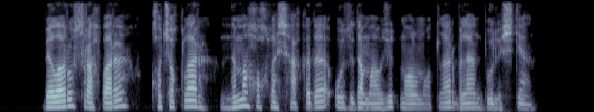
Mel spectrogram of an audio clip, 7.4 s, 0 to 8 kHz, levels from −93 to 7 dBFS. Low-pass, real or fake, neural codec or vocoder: 7.2 kHz; fake; codec, 16 kHz, 16 kbps, FunCodec, trained on LibriTTS, 50 frames a second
